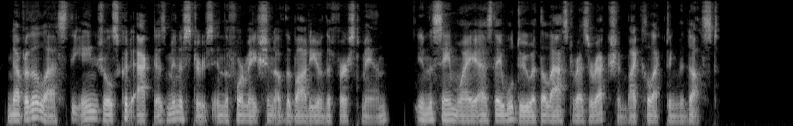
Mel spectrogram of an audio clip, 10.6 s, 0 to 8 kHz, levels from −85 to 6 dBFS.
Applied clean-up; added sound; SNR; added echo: none; none; none; none.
